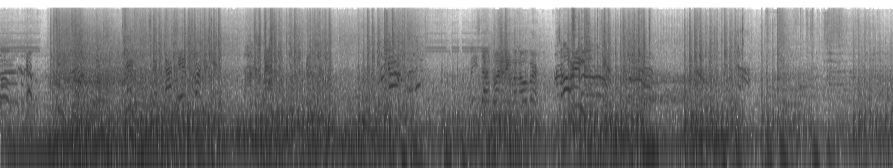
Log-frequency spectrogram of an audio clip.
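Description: Gunshots crack repeatedly nearby.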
